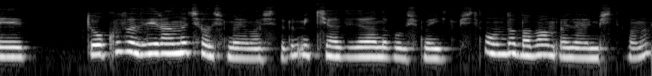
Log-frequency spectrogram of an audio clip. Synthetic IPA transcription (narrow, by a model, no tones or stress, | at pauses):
ɛ | d̪̥o̞kʰuzaziɾand̪ˠat͡ʃʰalˠɯʃmajabaʃlˠad̪ɯmicʰiaziːɾand̪ˠabulˠuʃmajaɟit̪mi̥ʃt̪ʰi̥mo̞nud̪ababamø̞næɾmiʃt̪ʰi̥mbana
